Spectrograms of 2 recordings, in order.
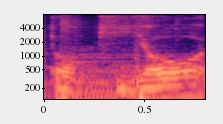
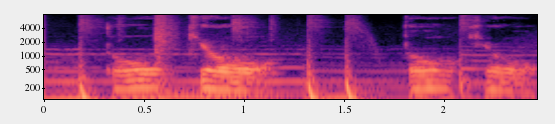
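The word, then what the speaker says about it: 東京: Pronunciation bukan Tokyo atau Tokyo gitu enggak ya. Sebenarnya pronunciation agak panjang. Tokyo.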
